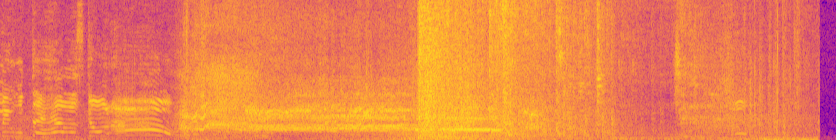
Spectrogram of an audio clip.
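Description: A movie sound effect of a car skidding and striking a person: a long tire screech, then a sudden loud impact crash with a scream, clattering debris, and an abrupt cutoff.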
